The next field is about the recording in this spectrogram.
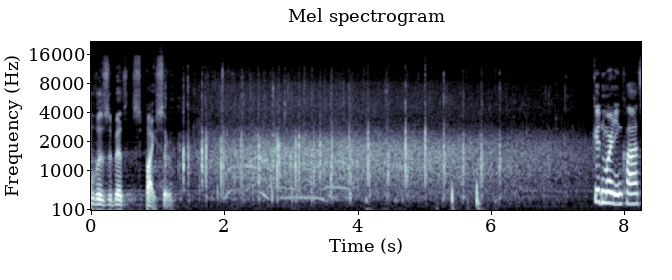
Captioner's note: cheering and applause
